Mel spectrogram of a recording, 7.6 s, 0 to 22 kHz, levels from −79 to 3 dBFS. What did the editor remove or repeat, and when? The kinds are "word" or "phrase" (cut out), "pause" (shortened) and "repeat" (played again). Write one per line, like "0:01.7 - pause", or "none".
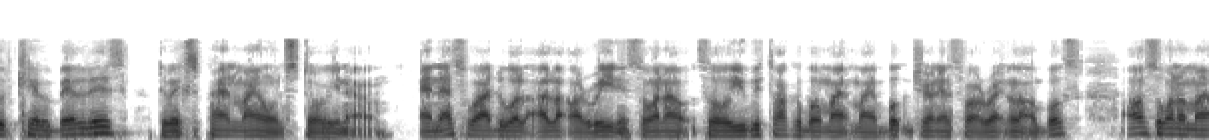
0:02.5 - pause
